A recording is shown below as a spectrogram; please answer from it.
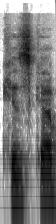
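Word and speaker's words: Kiszka: It looks like Kiska, but I think it's a Kiska.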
